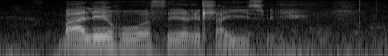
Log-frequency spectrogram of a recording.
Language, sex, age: Southern Sotho, male, 25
